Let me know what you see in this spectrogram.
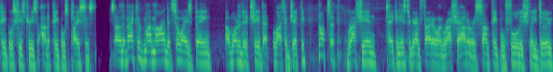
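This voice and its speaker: At a very fast pace, a man with an Australian accent speaks at a medium pitch with ordinary pitch variation and very even loudness, the sound dry and close with no echo. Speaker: humanitarian lawyer and former aid official. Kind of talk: podcast interview. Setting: podcast.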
